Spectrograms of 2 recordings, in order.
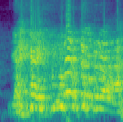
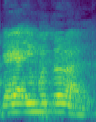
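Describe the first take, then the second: First: High, loud cute laughing voice. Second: Said in the usual way. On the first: Shown as a demonstration. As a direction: squeal it in a cute style.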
